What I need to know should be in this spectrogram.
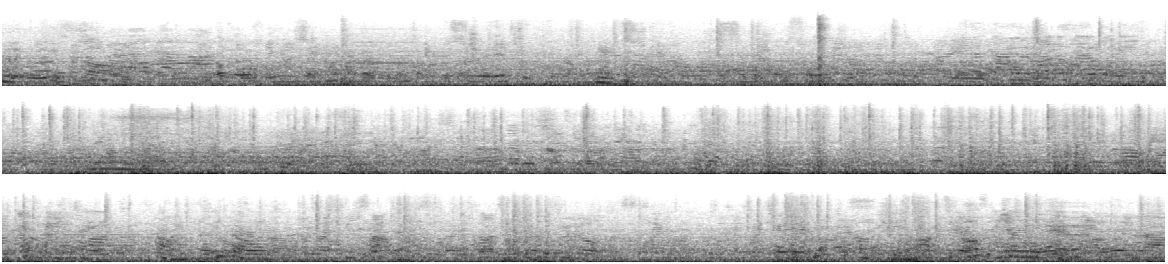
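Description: A bus engine rumbles low and steady while the bus drives along.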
